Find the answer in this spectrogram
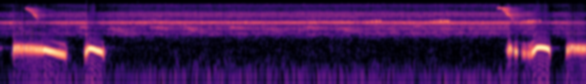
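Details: Spotted dove calling rivals with loud, low, throaty coos, each note bending downward, two at the opening and a quick burst near the end, while a constant shrill insect drone runs underneath.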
